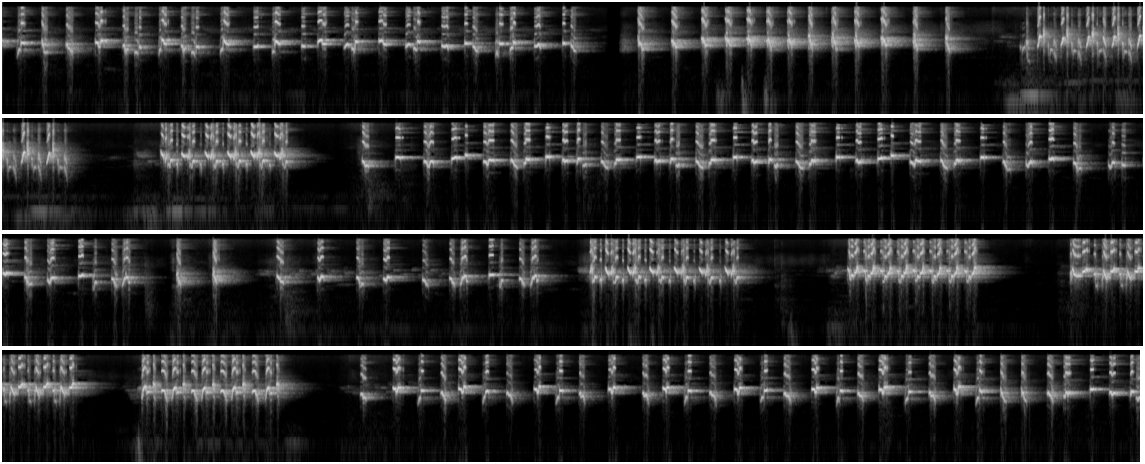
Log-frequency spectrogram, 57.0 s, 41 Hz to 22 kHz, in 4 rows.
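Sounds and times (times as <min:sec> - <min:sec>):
bird singing chirping notes: 0:00.0 - 0:57.0
bird rapid chatter: 0:07.9 - 0:15.2, 0:38.9 - 0:40.9, 0:41.9 - 0:46.5.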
